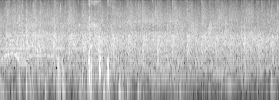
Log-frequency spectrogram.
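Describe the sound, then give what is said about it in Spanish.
Loud, dense applause from a church audience in Ciudad Juárez, Chihuahua, Mexico, clapping louder when asked, a steady wash of many hands clapping for several seconds with a few sharper claps standing out near the start. “Un aplauso más fuerte, por favor.”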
